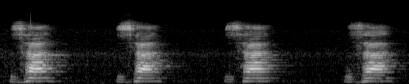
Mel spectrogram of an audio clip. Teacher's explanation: এই র আর ঝা, রটা হচ্ছে জিহ্বার আগার উল্টা পিঠ দিয়ে উচ্চারণ হবে, আর ঝাটা হচ্ছে আমাদের জিহ্বার আগা এই নিচের দাঁতের সামনে লাগবে, এই যে নিচের দাঁত আছে এটার উপরে লাগবে এইখানে, ঝা।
